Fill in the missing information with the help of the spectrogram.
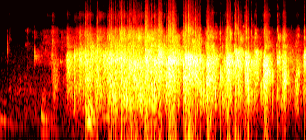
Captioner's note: clapping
